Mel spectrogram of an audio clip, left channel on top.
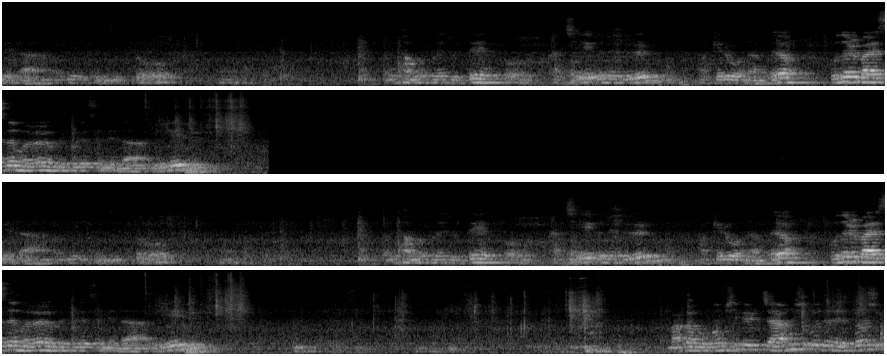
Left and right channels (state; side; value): drops out; left; at 11.5 s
